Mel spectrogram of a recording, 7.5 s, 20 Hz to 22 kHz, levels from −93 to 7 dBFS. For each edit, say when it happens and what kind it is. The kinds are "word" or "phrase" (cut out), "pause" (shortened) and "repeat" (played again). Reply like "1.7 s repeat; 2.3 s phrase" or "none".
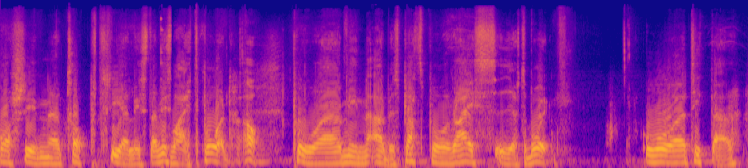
1.7 s phrase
